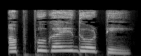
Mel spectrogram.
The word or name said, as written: ಅಪ್ಪುಗೈದೋಟಿ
